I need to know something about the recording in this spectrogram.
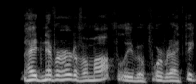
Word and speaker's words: homophily: People tend to engage in what's called, and I Googled the pronunciation, homophily.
